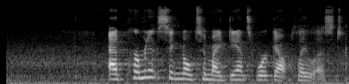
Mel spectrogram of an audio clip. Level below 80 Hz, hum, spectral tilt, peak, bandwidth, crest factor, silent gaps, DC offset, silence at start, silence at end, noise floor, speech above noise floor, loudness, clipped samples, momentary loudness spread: -44 dBFS; none; -3 dB/octave; 0 dBFS; 16.5 kHz; 20 dB; none; under 0.1%; 0.05 s; 0 s; -39 dBFS; 19 dB; -20 LUFS; under 0.1%; 11 LU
